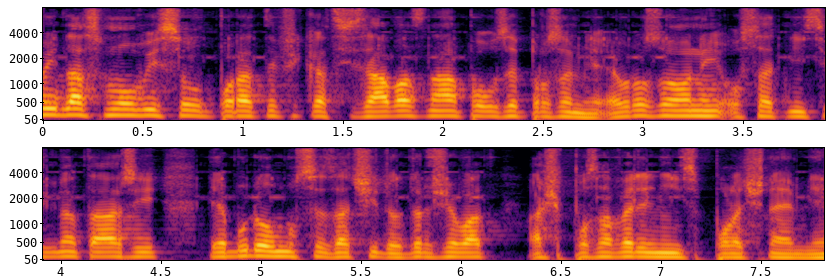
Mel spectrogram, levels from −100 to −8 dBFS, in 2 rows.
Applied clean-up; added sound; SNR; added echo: neural mask model DeepFilterNet 3.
